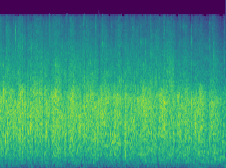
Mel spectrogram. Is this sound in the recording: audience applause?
yes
